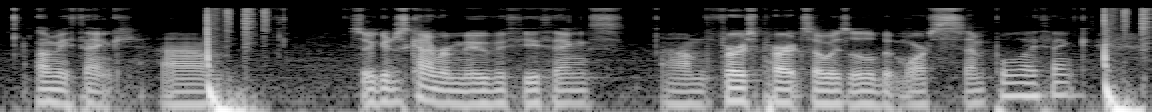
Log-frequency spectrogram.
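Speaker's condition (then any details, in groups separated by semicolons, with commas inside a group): No condition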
